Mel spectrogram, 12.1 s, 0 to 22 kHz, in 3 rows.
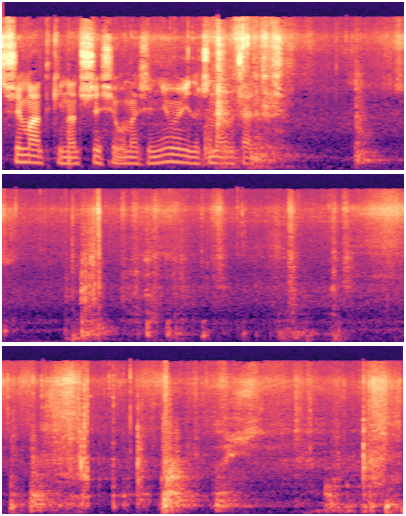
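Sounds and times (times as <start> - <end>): honeybees buzzing: 0.1 - 11.8
wooden board knocks and scrapes: 3.5 - 6.2, 6.8 - 10.4, 11.0 - 12.0.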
